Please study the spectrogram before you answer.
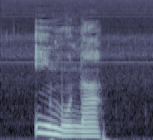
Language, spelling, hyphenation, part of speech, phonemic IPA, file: Greek, ήμουνα, ή‧μου‧να, verb, /ˈimuna/, El-ήμουνα.ogg
- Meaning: first-person singular imperfect of είμαι (eímai): "I was"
